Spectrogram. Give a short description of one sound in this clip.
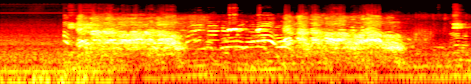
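A large crowd of children chants loudly together outdoors.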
